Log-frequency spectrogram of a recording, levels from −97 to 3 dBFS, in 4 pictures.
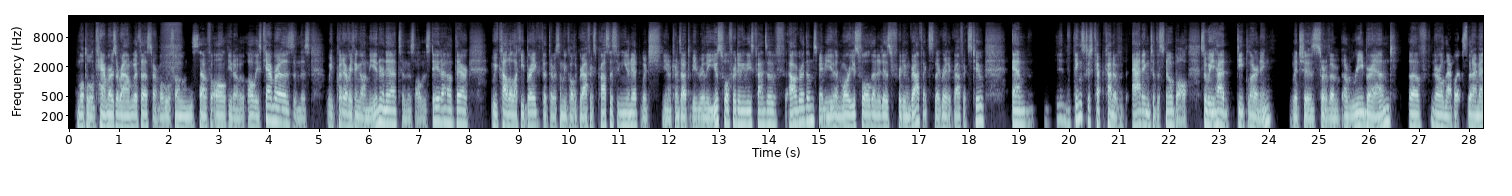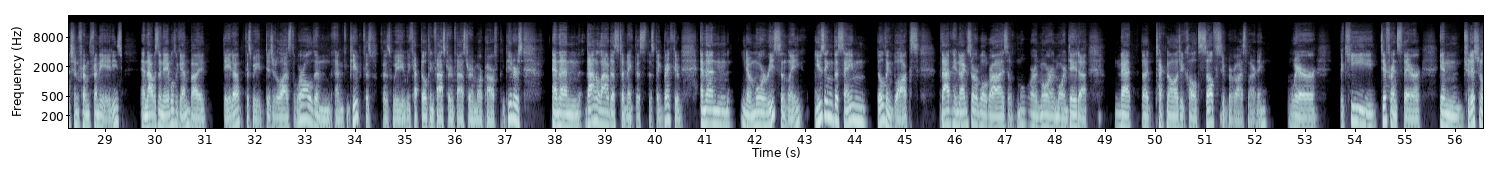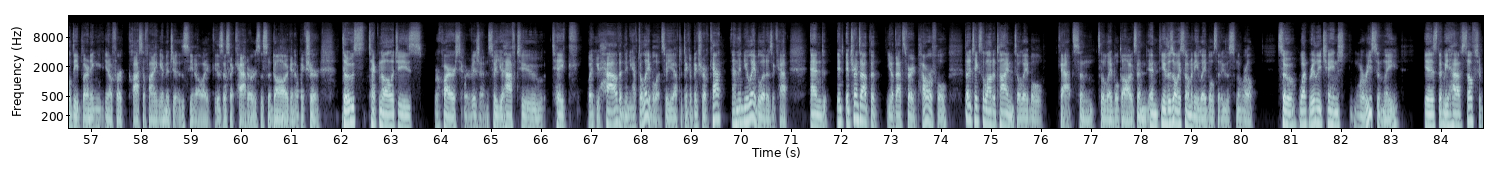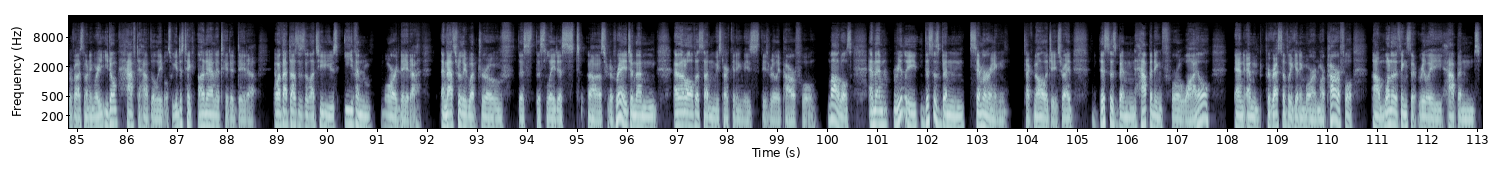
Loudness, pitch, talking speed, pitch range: -19 LUFS, 105 Hz, 200 wpm, 90-120 Hz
